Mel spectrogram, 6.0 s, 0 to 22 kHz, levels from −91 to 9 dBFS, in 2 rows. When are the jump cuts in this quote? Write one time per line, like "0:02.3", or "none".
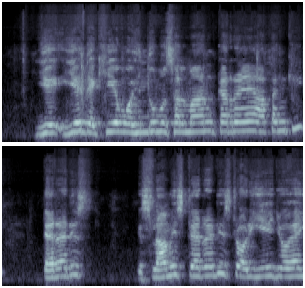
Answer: none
